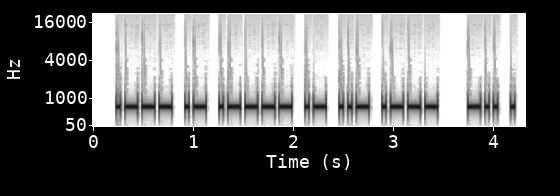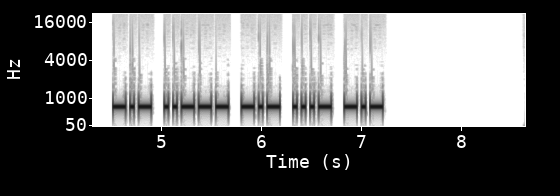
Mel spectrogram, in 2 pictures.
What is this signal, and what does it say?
Morse code, heard as a keyed tone, about 27 wpm, 700 Hz. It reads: JA1AUJ DE K2KVK
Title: USA Callsign DE Callsign 28wpm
